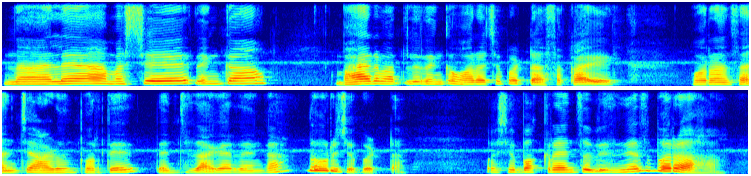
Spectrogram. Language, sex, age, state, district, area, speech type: Goan Konkani, female, 30-45, Goa, Murmgao, rural, spontaneous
